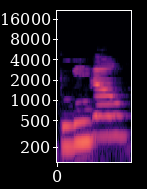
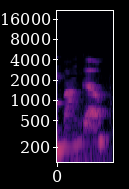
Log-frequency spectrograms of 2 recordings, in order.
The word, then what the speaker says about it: Bungo: of my favorite animes and i call it bungo stray dogs but apparently it's pronounced boongo stray dogs and i just like realized that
